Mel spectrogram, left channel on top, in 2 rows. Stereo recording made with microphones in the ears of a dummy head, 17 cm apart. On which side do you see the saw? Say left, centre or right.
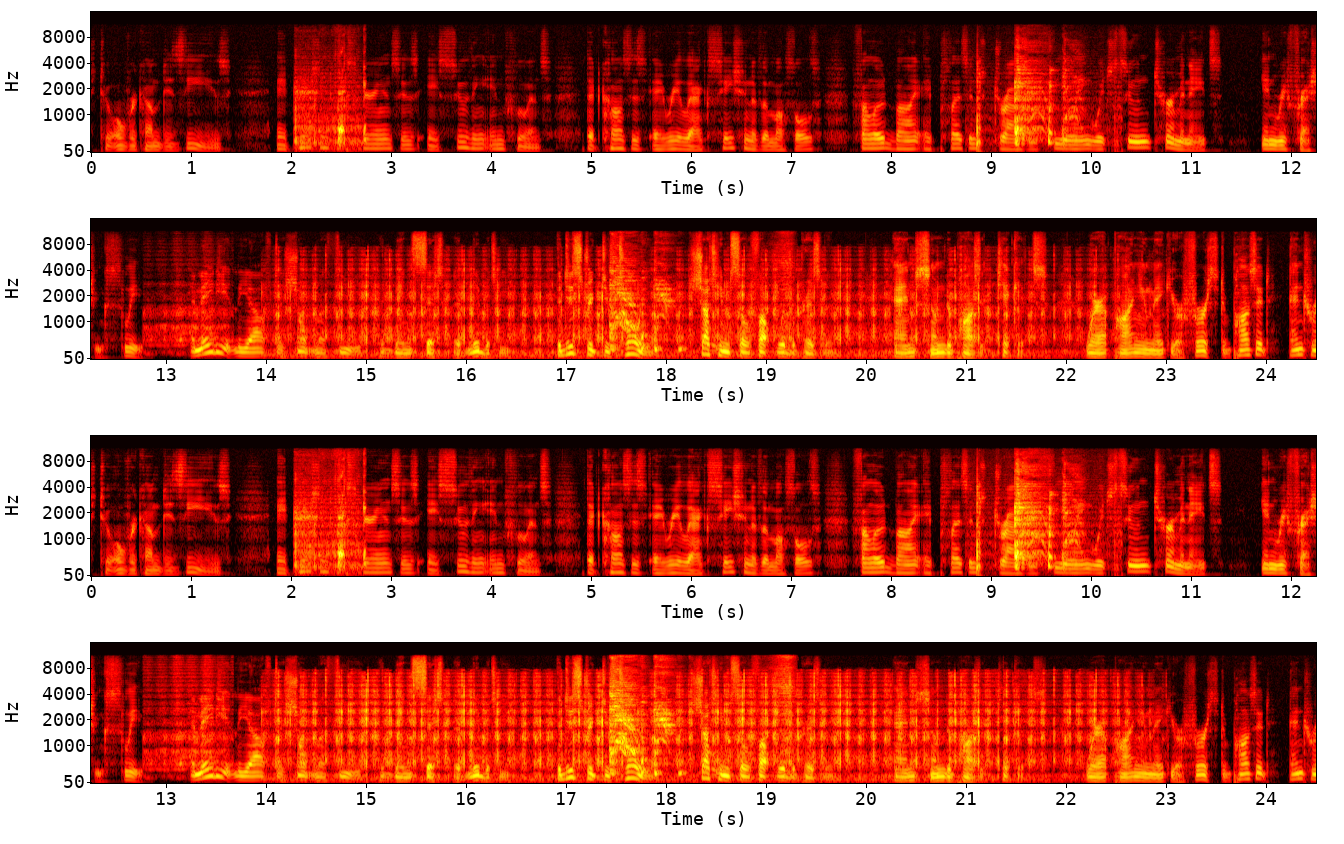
right.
